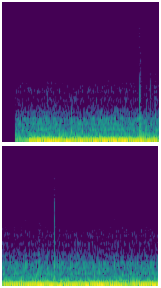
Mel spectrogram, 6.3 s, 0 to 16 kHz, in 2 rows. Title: Hyundai Santa Fe 2012 auto rough idle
